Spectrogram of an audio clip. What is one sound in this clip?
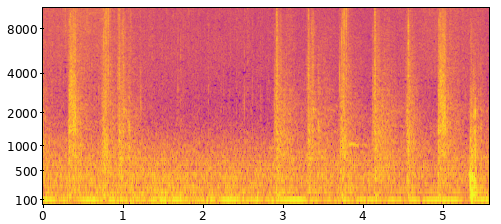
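Footsteps patter quickly on grass and earth.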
